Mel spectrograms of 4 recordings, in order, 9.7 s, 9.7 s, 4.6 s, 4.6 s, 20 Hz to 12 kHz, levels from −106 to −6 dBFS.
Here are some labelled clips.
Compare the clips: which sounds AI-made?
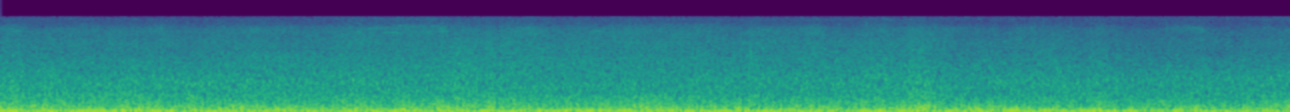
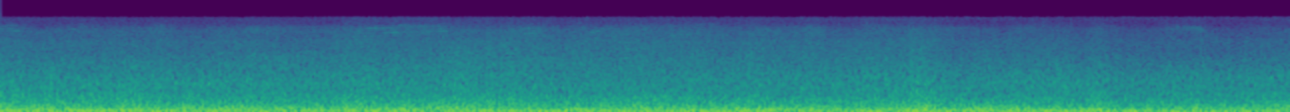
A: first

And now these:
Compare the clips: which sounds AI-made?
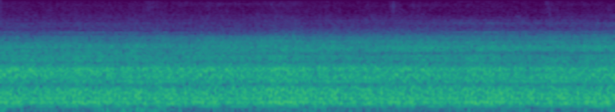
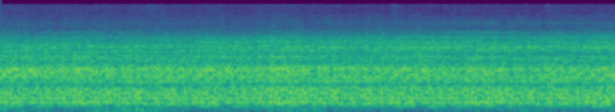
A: second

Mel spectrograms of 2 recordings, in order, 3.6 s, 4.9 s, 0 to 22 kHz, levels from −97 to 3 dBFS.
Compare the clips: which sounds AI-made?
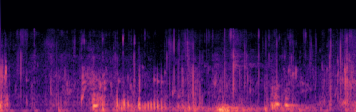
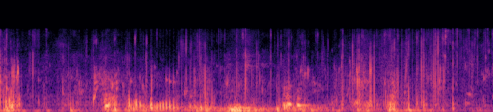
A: second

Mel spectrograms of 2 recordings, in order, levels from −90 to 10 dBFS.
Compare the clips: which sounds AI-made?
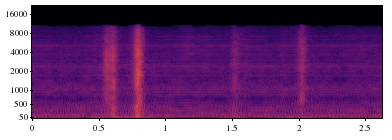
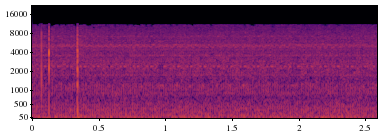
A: first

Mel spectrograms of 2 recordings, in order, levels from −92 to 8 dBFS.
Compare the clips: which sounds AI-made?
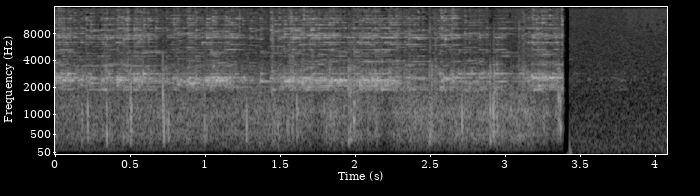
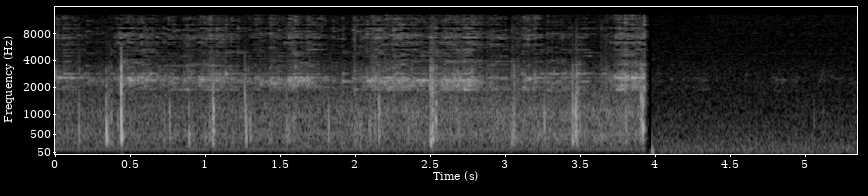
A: second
